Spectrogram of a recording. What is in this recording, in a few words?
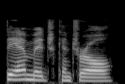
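"damage control", British English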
